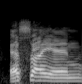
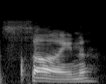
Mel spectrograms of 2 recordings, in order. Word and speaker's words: sine: This is pronounced the sign of theta. Okay. You would pronounce it like you pronounce a stop sign.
